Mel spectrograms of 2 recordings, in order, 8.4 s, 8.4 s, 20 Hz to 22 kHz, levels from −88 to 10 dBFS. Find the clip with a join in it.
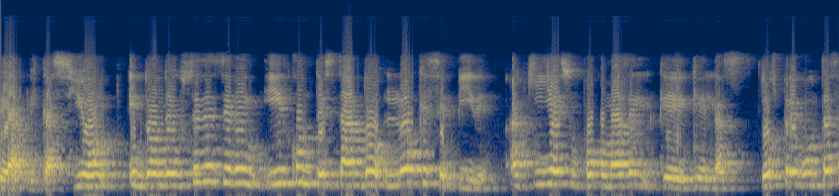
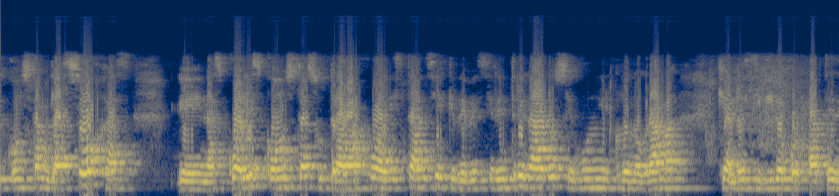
first; 1 cut; at 1.4 s

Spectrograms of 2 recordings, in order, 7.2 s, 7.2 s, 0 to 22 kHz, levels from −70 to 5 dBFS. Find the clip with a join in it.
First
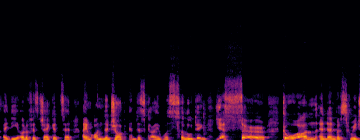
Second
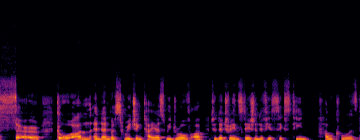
second; 1 cut; at 4.2 s

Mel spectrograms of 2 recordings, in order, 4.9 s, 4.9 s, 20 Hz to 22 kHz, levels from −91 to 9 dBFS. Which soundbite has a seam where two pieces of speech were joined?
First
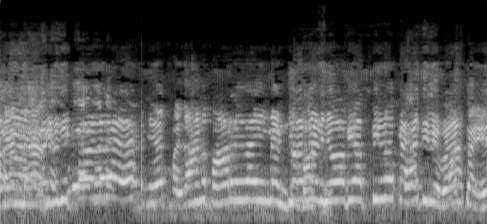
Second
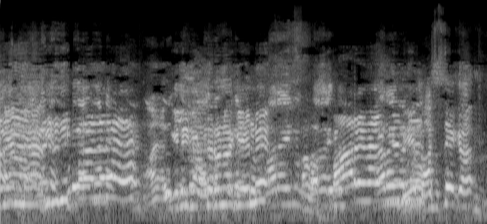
first; 2 cuts; at 1.4 s, 2.9 s

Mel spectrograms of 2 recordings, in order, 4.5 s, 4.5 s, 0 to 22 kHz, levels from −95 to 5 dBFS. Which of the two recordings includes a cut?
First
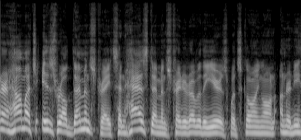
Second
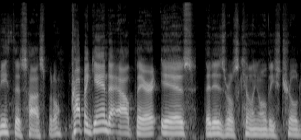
second; 2 cuts; at 1.0 s, 2.9 s

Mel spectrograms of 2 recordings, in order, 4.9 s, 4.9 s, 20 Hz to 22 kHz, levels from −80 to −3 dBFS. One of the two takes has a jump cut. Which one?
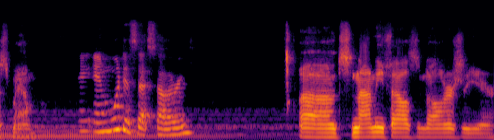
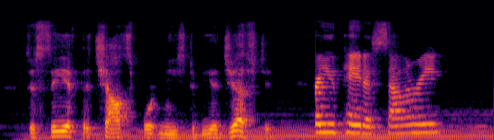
second; 1 cut; at 3.2 s

